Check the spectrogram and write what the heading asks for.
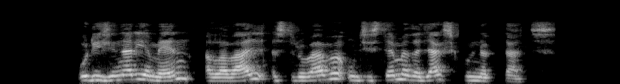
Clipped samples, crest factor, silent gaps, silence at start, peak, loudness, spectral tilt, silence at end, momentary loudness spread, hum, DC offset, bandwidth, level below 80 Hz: under 0.1%; 16 dB; 1.96-2.04 s; 0.8 s; -4 dBFS; -18 LUFS; -5 dB/octave; 0.65 s; 11 LU; none; under 0.1%; 8 kHz; -60 dBFS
